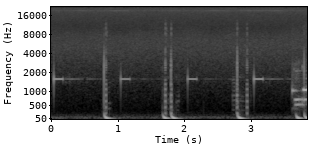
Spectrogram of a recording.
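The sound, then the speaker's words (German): Telephone tones as callers join a phone conference: a thin, steady beep keeps breaking off between a few clusters of heavy thumping clicks, with no talking. “Wir begrüßen Sie zu einer CSN-Telefonkonferenz.”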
